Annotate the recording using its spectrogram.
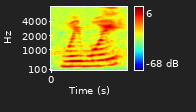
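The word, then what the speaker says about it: Miu Miu: After that, I looked at other stores such as Moi Moi, I think that's how you pronounce it, the M-I-U-M-I-U.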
